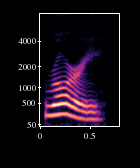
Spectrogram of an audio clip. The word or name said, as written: rhory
